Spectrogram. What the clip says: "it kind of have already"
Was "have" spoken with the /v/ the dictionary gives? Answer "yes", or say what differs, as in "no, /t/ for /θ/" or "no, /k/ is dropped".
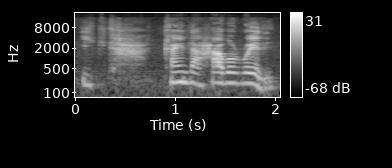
no, /b/ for /v/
